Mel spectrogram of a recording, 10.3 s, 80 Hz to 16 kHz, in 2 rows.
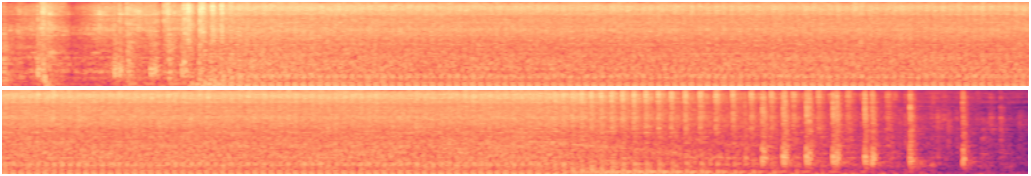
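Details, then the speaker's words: Craftsman MTD T1600 lawn tractor: labored, hesitating cranking on the compression stroke before it catches, then a steady idle; owner suspects a broken automatic compression release (ACR), later replaced along with the camshaft. "Engine runs great, sounds great. It's just the beginning starting area. It didn't really want to go. Kind of like hesitated on the compression stroke."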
